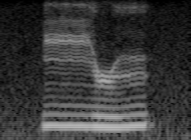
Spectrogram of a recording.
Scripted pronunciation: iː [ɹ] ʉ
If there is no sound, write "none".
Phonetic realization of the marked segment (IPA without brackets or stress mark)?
ɹ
